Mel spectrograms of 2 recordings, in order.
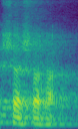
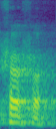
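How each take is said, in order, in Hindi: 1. Sibilant ध्वनियाँ तालव्य श की ध्वनियाँ हैं। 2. सिबिलेंट ध्वनियाँ मूर्धन्य श की ध्वनियाँ हैं। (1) "तो शब्द है शशः" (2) "और उच्चारण कर दिया शश, तो वह भी गलत है"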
